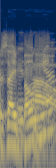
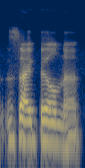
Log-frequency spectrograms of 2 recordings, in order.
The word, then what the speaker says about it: Zybilna: Isn't it Zibonia? It's Zybona, right? Or Zybonia? Oh. Zybilna. Zybilna.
